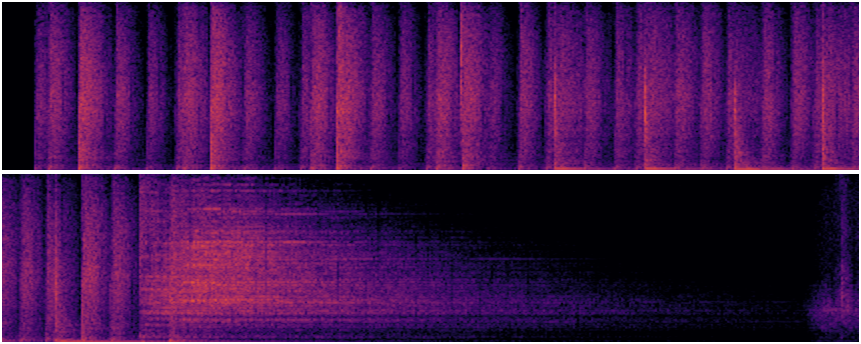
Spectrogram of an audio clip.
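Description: Snare rudiment on a drum kit: a flamacue lick played slowly with flam accents at the end, steady close strokes building to a final accented hit that rings out and decays into silence.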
